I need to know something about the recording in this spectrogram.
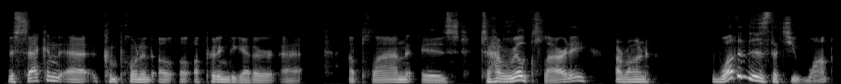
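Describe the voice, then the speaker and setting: Middle-aged male coach as podcast guest, steady mid pitch, dry close sound, measured explaining. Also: dry recording. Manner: measured, explanatory, with frequent restarts. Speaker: business coach for law firms.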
